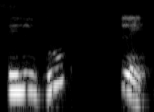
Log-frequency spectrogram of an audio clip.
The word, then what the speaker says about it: s'il vous plaît: এখানে একটা বিষয় হচ্ছে সিলভু প্লে, সিলভু প্লে না টি নাই বলার সময় play, s'il সিলভু vous plaît.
